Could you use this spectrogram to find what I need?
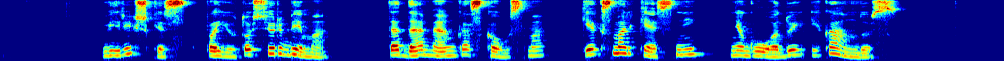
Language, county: Lithuanian, Panevėžys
